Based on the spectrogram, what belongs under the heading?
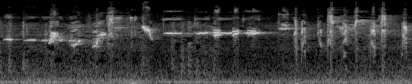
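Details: Ruby-cheeked sunbird in energetic full song, offered as a master and lure recording for songbirds: high, thin chirps and short twittering whistles with quick upward and downward slurs, delivered in rapid bursts with a faint low background hum.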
